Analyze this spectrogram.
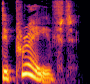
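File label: "depraved", English, British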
